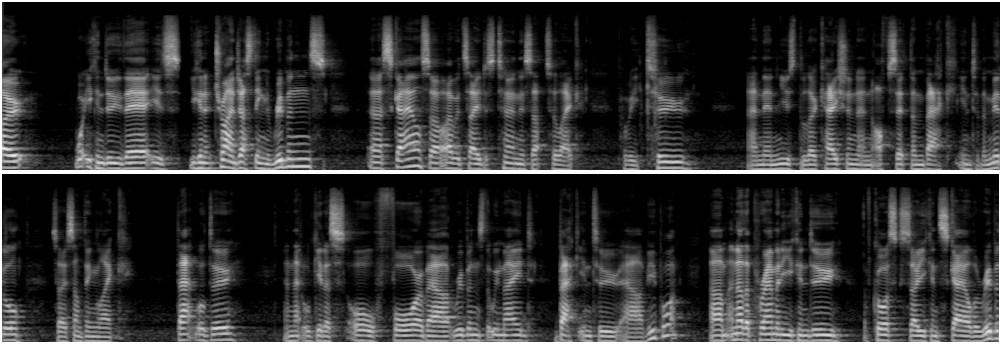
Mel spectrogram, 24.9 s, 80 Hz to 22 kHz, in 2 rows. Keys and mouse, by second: 0.5 middle click, 1.1 middle click, 2.2 middle click, 4.6 click, 7.8 click, 9.8 click, 13.9 click, 15.1 click, 17.6 middle click, 21.2 middle click, 21.7 middle click, 22.5 middle click, 24.6 middle click.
